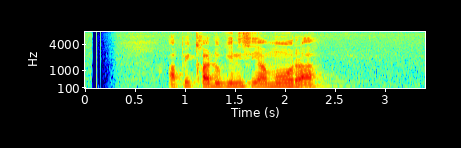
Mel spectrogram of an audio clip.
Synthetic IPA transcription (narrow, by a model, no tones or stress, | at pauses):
ɐpikʰɐɖuk̬inisiɐmoːɾa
